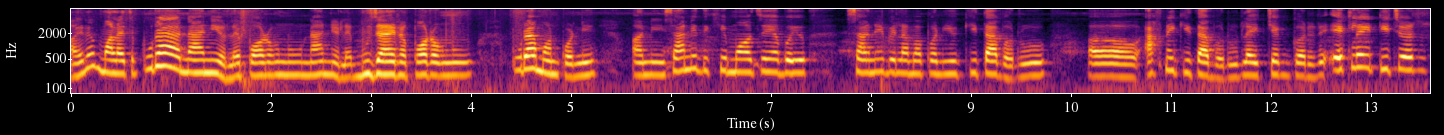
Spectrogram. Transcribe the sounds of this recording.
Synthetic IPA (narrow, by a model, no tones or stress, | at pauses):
ɦʌjnʌmʌlajt͡saĩpuɾananiʌɾulajpʌɾawnunaniʌɾulajbud͡zaeɾʌpʌɾawnupuɾamʌnpʌrne | ʌnisaned̪ekʰimʌt͡saĩʌbʌjo | sanebelamapʌnijokit̪abʱʌɾu | apʰnʌjkit̪abʱʌɾulajt͡ʃek̚ɡʌɾeɾʌʔeklajʈit͡sʌr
